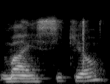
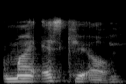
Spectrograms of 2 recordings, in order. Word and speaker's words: MySQL: at my my cq so it's pronounced my sequel i write it mysql but you don't say my sql say my cq so let me laugh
